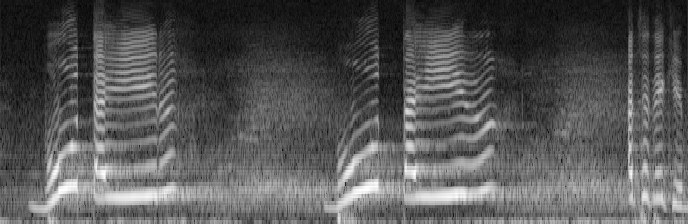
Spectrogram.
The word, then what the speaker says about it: भूतैर: भूतैर भूतैर, अच्छा देखिए बहुत सारे लोग इसके रा का उच्चारण नहीं कर पाते तो फिर वो भूतई गुण ही पढ़ते हैं, उनको पता नहीं है कि रा कहाँ पढ़ना है। भूतैर भूतैर भूतैर, अरे भूतेर नहीं है, तैर तैर आई की मात्रा।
